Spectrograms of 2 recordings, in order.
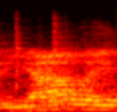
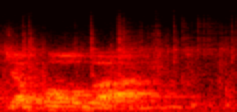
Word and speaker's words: Yahweh: So Yahweh becomes Jehovah in German, which is really not the way it originally sounded, but because of the way Germans translate things and how they pronounce things, that's where we get the name Jehovah.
